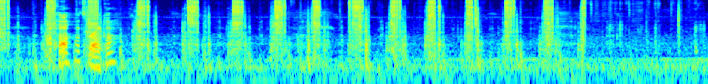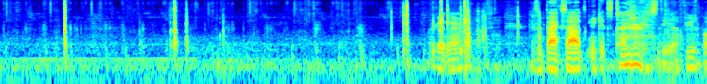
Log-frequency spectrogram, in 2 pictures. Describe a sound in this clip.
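Plastic clicks and rattles softly as a hand handles wires.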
